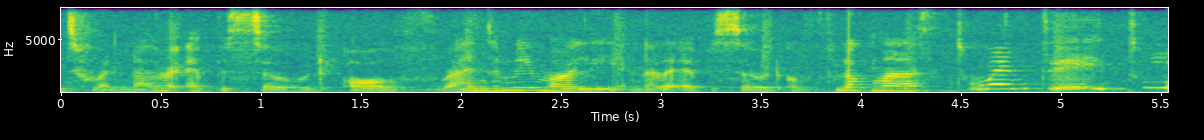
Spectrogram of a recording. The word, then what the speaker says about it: Marlie: i introduce myself and i say my name is marley with an r you know the r is like the most important part my name is marley you know and people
